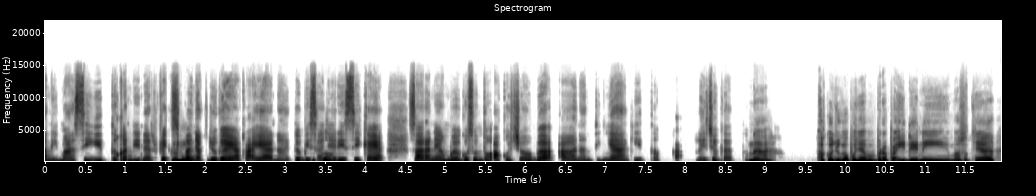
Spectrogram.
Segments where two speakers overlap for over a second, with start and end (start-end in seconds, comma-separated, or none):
none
